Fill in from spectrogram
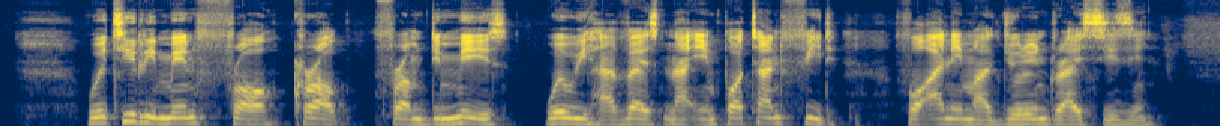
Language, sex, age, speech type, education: Nigerian Pidgin, male, 30-45, spontaneous, tertiary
